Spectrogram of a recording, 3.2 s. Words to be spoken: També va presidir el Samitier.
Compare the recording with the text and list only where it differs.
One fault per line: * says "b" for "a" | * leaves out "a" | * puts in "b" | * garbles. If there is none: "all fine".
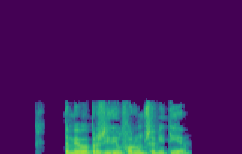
* puts in "Fòrum"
